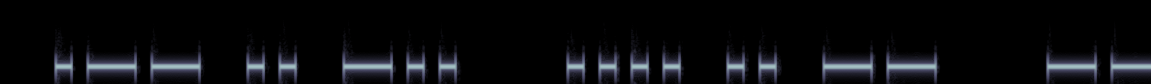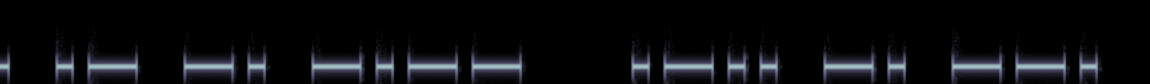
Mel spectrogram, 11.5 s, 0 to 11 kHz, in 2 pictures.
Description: Morse code, heard as a keyed tone, about 15 wpm, 700 Hz. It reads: WID HIM MANY LNG
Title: Sentences from Top 200 Words and Abbreviations 15wpm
